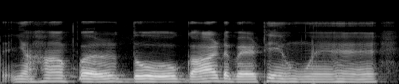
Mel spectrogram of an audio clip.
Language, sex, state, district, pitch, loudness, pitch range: Hindi, male, Jharkhand, Palamu, 125 Hz, -16 LUFS, 120-135 Hz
